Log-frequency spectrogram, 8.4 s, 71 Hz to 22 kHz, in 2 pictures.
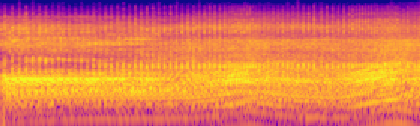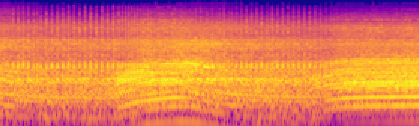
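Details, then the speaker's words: Six-year-old Echo PB-250LN handheld two-stroke leaf blower, warmed up and with a new air filter fitted: it buzzes and rises and falls with the throttle but never winds up to a crisp high scream. Not revving to full speed; cause unconfirmed. "I don't really hear that that winding out sound that it I think it did when it was more new."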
